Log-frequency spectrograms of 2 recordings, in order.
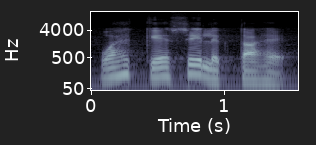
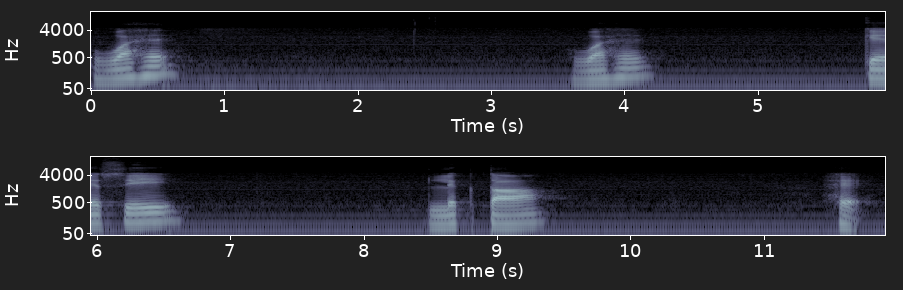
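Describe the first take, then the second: First: Said in the usual way. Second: Slow, with long gaps between words; slow dictation pace; dictating word by word. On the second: Shown as a demonstration. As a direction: dictate each word for writing. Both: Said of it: "एक और sentence देखते हैं".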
